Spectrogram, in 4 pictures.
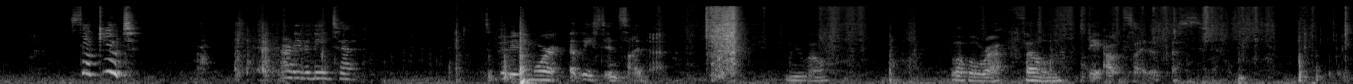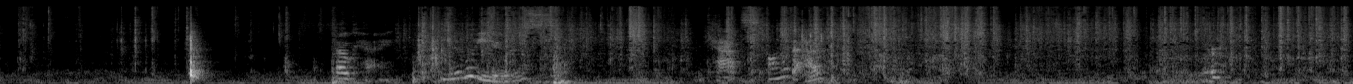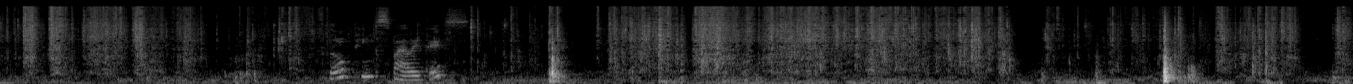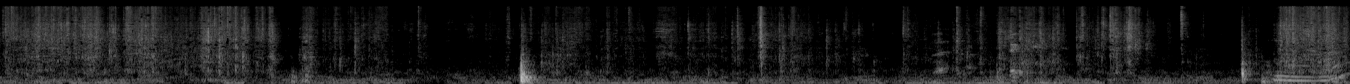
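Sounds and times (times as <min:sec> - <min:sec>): tissue paper crinkling: 0:06.6 - 0:54.0.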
